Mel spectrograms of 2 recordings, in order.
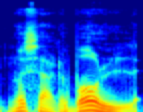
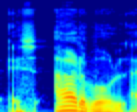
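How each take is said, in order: First: Árbol with the stress wrongly pushed to bol, louder; wrong stress demo. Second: Árbol stressed on ár, bol falling away; correct stress demo. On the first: Teacher to students, mispronouncing árbol on purpose. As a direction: punch the last syllable of árbol. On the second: Teacher to students, giving the correct stress of árbol. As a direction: lean on the first syllable of árbol. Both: Shown as a demonstration.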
